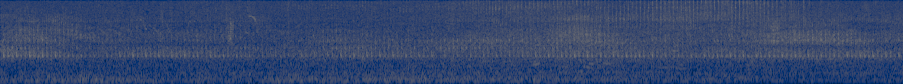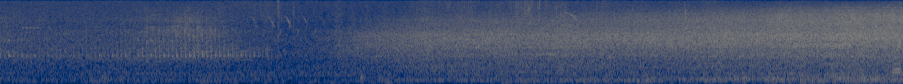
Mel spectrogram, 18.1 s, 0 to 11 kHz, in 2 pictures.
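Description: Distant jet engine whine and rumble from a Saudia Boeing 747 taxiing and making a left turn on the apron at Schiphol Airport, steady and faint, swelling into broader roar toward the end.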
